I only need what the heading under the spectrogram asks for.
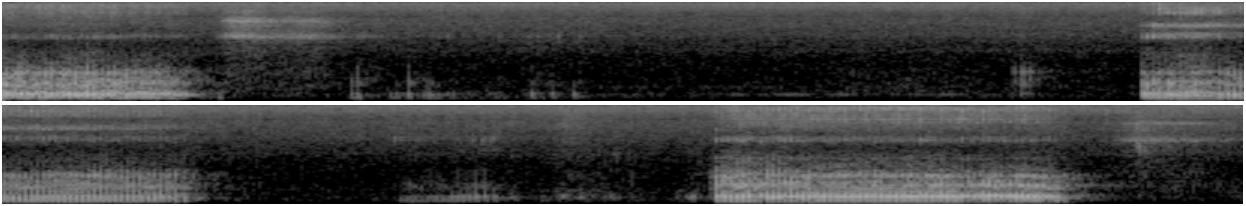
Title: Bailey snoring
